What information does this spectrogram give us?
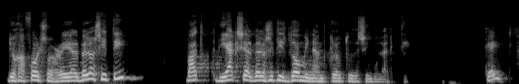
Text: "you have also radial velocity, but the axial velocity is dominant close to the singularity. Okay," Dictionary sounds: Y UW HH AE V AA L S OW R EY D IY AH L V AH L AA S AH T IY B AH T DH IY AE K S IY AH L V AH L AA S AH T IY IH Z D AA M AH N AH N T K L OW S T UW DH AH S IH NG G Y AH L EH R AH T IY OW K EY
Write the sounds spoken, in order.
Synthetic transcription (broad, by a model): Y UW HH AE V AA L S OW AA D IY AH L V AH L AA S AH T IY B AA T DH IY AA K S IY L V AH L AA S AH T IY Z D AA M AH N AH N T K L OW T UW DH AH S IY NG G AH L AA R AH T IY OW K EY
